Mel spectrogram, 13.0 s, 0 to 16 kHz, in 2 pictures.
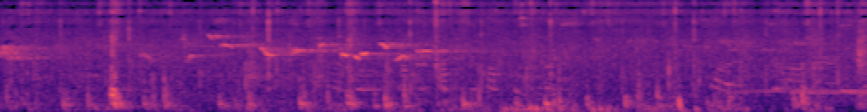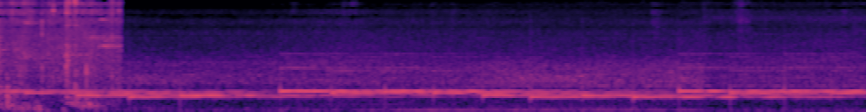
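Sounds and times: birds singing: 0.0s - 7.4s
footsteps on wooden boardwalk: 0.0s - 7.4s
music: 6.0s - 13.0s.

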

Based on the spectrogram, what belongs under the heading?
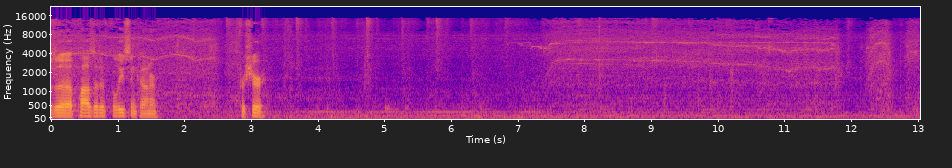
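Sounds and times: small motor whining: 0.0s - 2.9s, 6.9s - 13.0s.

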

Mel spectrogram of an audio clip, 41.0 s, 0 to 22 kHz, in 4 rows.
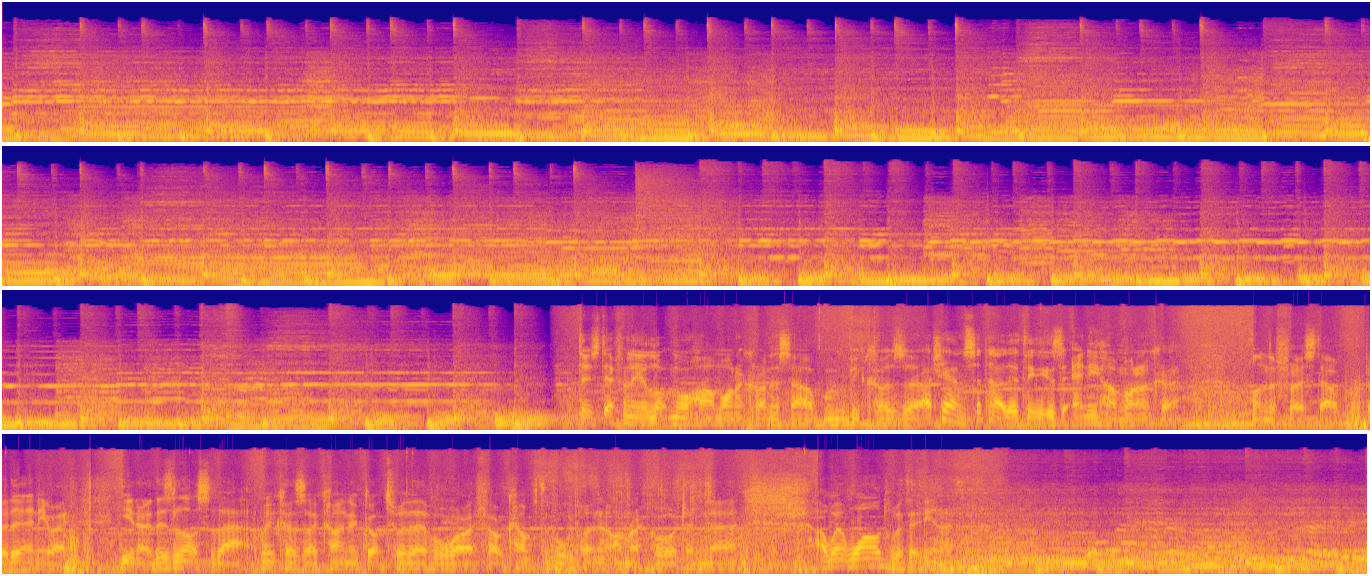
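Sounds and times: drum kit beat: 0.0s - 41.0s
electric guitar: 0.0s - 41.0s.

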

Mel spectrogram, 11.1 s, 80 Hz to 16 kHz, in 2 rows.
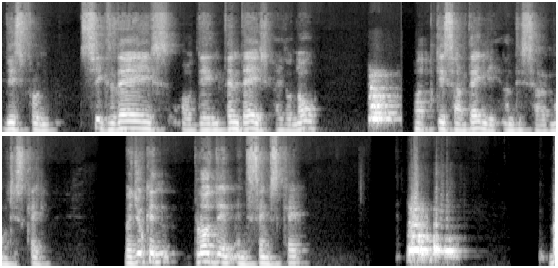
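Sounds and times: dog barking: 3.7s - 4.0s, 9.6s - 10.2s.

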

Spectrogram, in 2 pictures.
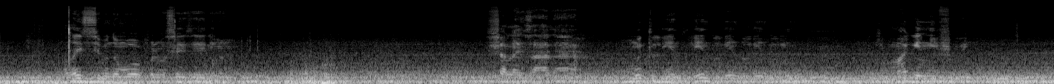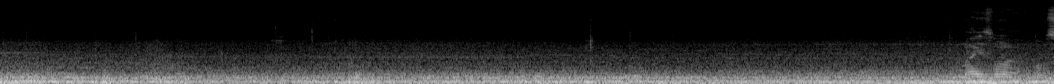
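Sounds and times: car engine and tyre drone: 0.0s - 21.0s.

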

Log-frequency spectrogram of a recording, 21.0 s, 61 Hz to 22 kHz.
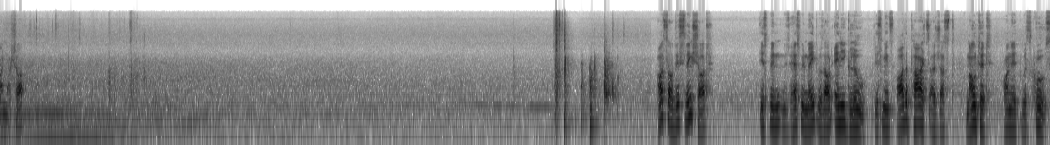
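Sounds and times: slingshot rubber bands cracking: 11.1s - 11.5s.

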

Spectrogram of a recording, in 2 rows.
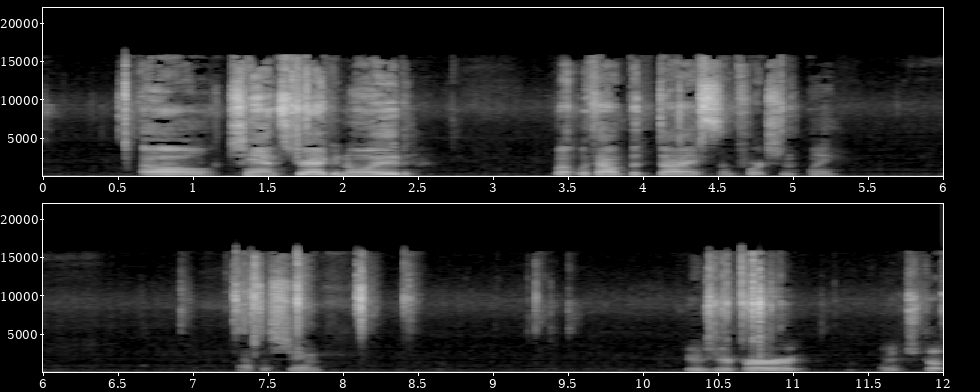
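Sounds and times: quiet steady hum: 0.0s - 12.0s
plastic figures clicking: 10.4s - 11.0s.

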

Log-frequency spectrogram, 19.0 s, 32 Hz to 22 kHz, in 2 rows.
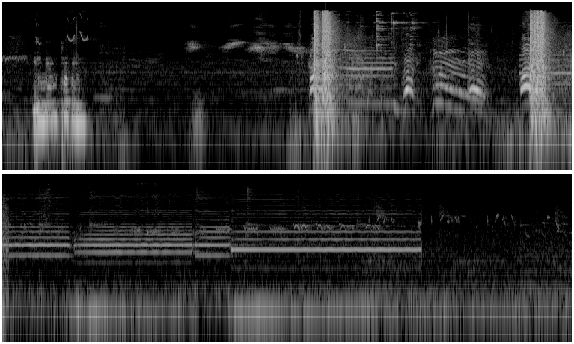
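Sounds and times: rifle volley crack: 5.1s - 9.6s
long held musical notes: 9.6s - 16.5s.

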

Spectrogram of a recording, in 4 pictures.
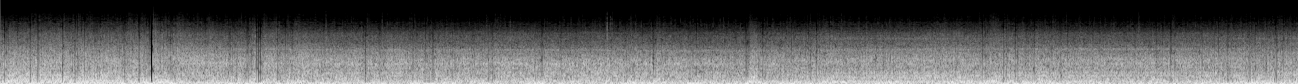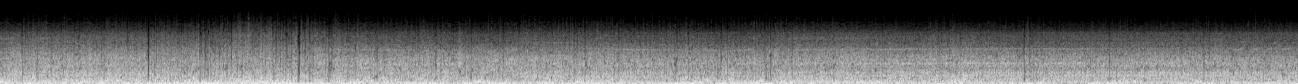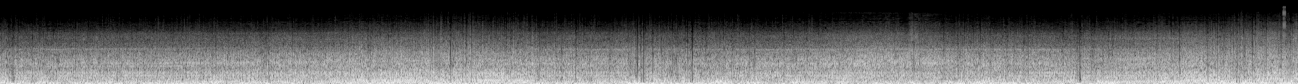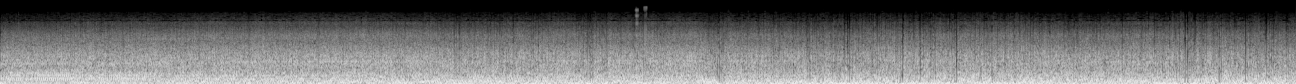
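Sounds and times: motorcycle engine running: 0.0s - 51.9s
wind rush on microphone: 0.0s - 51.9s.

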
